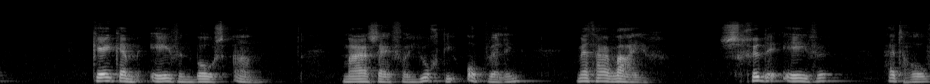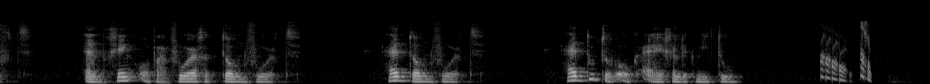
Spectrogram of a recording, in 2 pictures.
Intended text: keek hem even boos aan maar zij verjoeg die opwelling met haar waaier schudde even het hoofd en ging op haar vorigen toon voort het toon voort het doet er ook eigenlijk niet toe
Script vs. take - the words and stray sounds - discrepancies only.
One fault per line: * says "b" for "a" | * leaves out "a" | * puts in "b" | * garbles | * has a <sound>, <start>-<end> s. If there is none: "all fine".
* has a chirp, 17.5-18.0 s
